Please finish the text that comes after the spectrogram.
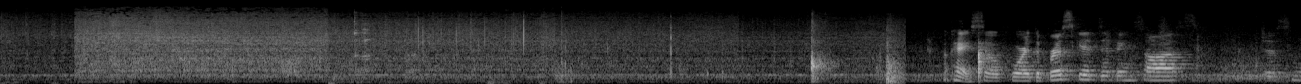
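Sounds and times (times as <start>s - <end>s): corn sizzling in butter: 0.0s - 8.8s.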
